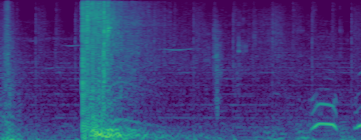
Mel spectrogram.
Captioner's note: gunshot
